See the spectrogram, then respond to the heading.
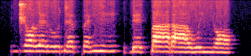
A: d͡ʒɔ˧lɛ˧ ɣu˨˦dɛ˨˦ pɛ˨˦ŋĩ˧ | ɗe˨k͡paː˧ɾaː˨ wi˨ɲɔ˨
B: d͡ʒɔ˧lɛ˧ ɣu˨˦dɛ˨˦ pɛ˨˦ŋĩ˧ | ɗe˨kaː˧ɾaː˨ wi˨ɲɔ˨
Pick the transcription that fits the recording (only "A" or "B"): A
